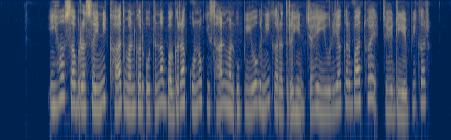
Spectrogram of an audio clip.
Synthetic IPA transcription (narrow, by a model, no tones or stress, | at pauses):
ɪɦõsɐbɾɐsəɪnɪkʰːaːd̪mɐnkəɾʊt̪nabɐɡɾakoːnõkɪsaːnmɐnʔʊpjoːɡnɐɦĩkɐɾət̪ɾɐɦĩnt͡ʃaɦejuːɾijakɐɾbaːt̪ɦʊeːt͡ʃaːɦeɖieːpikɐɾ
